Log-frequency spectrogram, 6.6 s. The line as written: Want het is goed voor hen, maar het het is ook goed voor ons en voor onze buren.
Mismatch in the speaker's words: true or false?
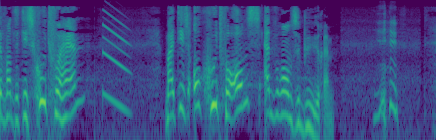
true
